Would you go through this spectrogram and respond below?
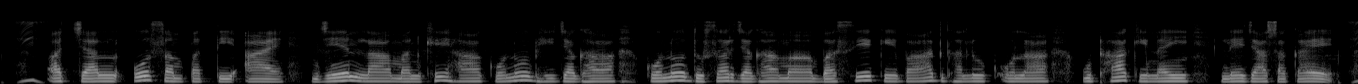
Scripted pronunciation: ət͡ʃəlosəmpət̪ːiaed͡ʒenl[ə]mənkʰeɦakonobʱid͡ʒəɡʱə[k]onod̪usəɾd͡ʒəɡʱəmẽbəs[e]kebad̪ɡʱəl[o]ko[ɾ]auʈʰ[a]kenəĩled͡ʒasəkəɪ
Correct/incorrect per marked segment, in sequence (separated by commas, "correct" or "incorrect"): incorrect, correct, correct, incorrect, incorrect, correct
